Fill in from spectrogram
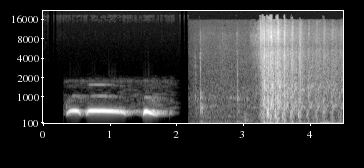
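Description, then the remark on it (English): A pigeon coos close by in a few low, throaty, rolling phrases, then the cooing stops and a loud, rushing burst of rustling, flapping noise takes over. “Many of the speedy birds were successful.”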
